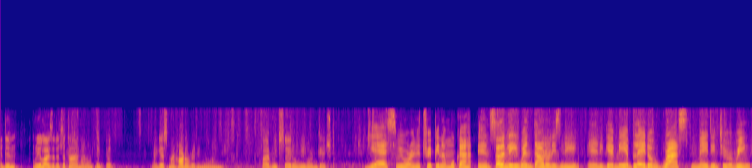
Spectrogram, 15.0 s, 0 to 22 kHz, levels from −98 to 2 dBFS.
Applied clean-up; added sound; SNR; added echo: neural separator model SepFormer DNS4.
